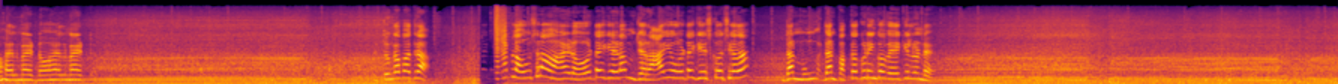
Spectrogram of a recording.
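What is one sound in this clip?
A motorcycle engine hums steadily and rises in pitch as it speeds up.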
